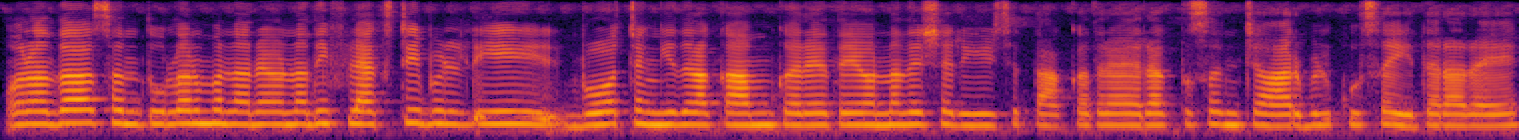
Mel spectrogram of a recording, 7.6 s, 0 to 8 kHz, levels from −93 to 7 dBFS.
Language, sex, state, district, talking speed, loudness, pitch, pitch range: Punjabi, female, Punjab, Kapurthala, 205 wpm, -18 LUFS, 225 Hz, 215-235 Hz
